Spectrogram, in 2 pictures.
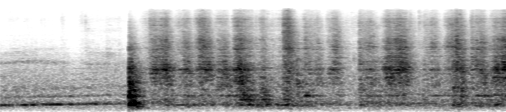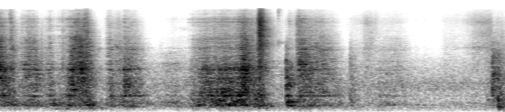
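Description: Metal hand plane shaving the top edge of a timber bench frame in a run of short, quick strokes that start about a second in and stop about eight seconds in. The planing levels mismatched horizontal timbers to flatten the frame top.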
